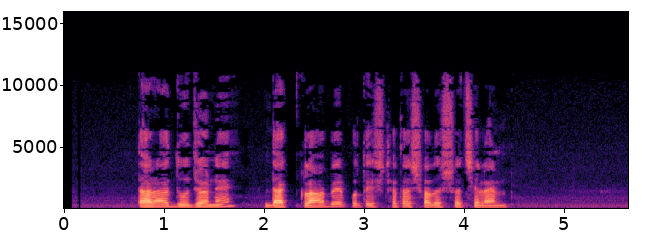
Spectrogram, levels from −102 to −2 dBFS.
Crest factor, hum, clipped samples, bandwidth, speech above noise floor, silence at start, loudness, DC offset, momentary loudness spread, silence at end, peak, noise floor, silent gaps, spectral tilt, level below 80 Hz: 22 dB; none; under 0.1%; 11.5 kHz; 35 dB; 0.75 s; -23 LUFS; under 0.1%; 11 LU; 1.25 s; -2 dBFS; -58 dBFS; none; -5.5 dB/octave; -70 dBFS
